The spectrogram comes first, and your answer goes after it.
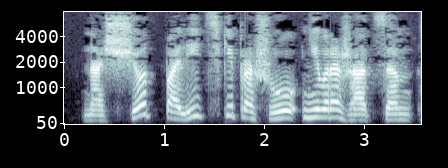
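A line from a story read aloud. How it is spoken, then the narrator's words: Stern warning. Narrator (Russian): строго предупредил Кулек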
